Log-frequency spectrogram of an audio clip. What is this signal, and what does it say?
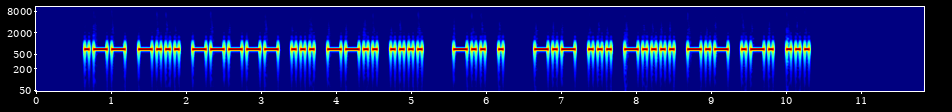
Morse code, heard as a keyed tone, about 20 wpm, 700 Hz. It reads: WB0SZH DE KS6KRS
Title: USA Callsign DE Callsign 20wpm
